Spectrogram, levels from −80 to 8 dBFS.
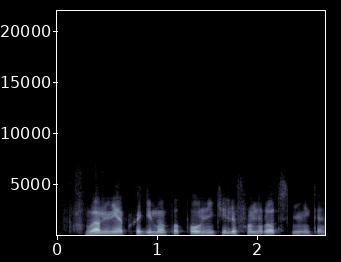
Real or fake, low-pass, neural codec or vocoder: fake; 7.2 kHz; codec, 16 kHz, 2 kbps, FunCodec, trained on Chinese and English, 25 frames a second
